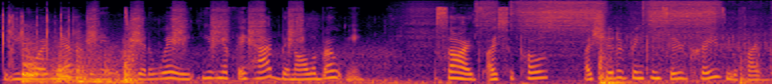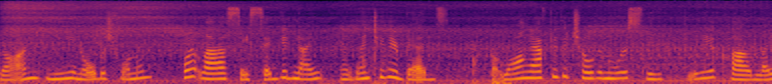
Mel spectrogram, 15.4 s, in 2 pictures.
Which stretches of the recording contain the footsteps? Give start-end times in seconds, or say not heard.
not heard.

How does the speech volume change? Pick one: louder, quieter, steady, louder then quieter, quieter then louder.
steady.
